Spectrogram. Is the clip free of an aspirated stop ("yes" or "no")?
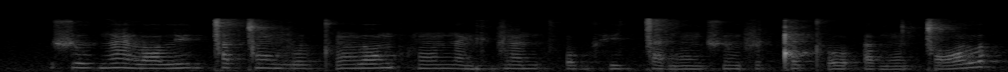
yes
